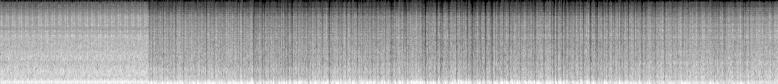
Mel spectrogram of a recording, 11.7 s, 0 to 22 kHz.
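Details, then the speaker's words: 1979 Ford F150 with a modified 351 V8, long abandoned, after bolting on a new Chinese carburetor: catches after a short crank and settles into a steady, even idle with no misfire or knock. "There you have it, Chinese carburetor bolt-on, lit right off. So that part's fixed."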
